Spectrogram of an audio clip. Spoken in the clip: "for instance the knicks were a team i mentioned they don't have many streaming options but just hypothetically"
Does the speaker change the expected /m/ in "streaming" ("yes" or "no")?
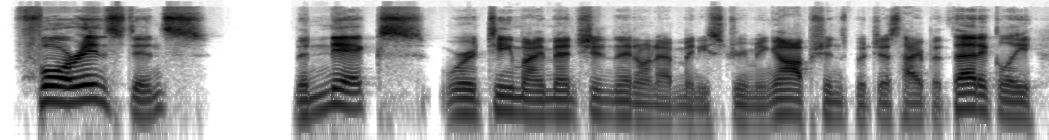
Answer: no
